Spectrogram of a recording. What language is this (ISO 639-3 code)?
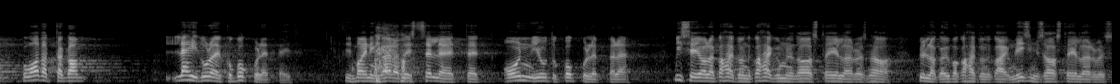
est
